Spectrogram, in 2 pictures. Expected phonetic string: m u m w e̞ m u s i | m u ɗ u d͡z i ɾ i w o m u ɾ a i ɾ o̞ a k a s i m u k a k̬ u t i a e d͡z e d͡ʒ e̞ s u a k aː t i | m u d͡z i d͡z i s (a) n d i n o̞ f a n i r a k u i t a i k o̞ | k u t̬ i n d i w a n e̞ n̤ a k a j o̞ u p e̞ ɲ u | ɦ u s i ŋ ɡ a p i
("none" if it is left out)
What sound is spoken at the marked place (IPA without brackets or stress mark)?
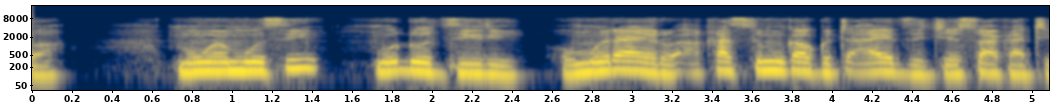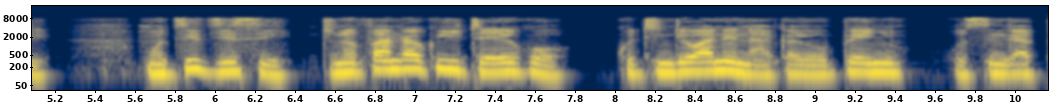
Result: i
